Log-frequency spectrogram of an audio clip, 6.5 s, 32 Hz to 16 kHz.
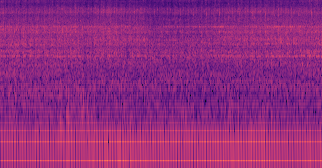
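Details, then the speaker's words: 1979 Porsche 924 idling, noise up front: steady low drone with faint even whir, bearing-type noise; owner suspects the alternator, not confirmed; alternator was later replaced. "Yeah, you can hear something here. I think it's the alternator. Not sure though."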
